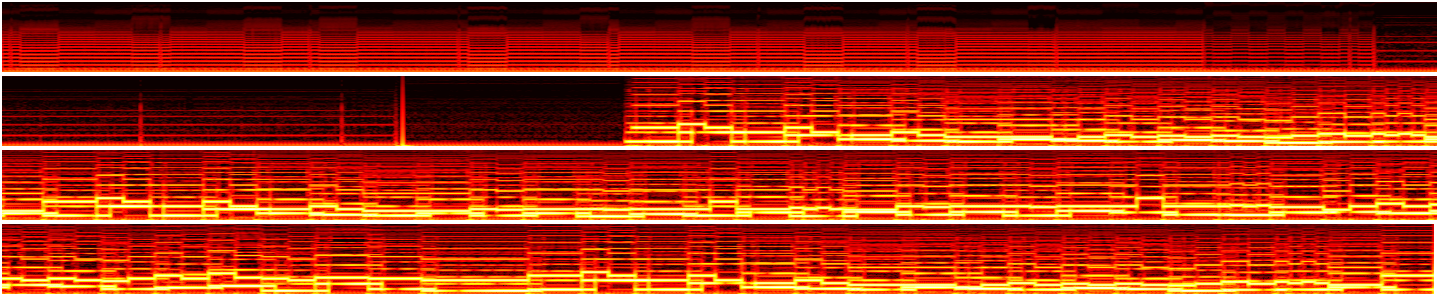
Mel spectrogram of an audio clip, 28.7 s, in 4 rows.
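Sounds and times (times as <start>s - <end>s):
chiptune music on CSG8580R5 chip: 10.3s - 28.6s.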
